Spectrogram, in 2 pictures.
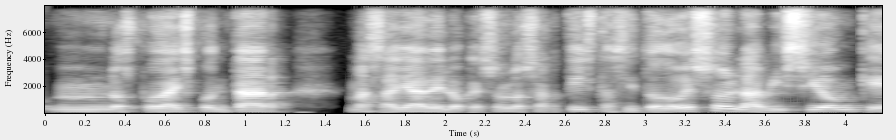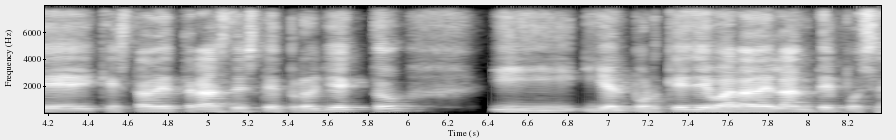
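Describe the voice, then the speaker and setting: A man with a Spanish accent from Spain, interviewing guests attentively and nudging them on with short affirmations. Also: medium pitch.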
